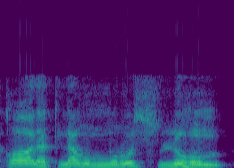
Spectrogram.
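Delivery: "رسلهم" said ruslu-hum, no vowel on the s; seen with sukun. Shown as a demonstration. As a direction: recite slowly, "رسلهم" closed on the s. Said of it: "وسكن السين من قوله تعالى". (تسكين سين "رسلهم")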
